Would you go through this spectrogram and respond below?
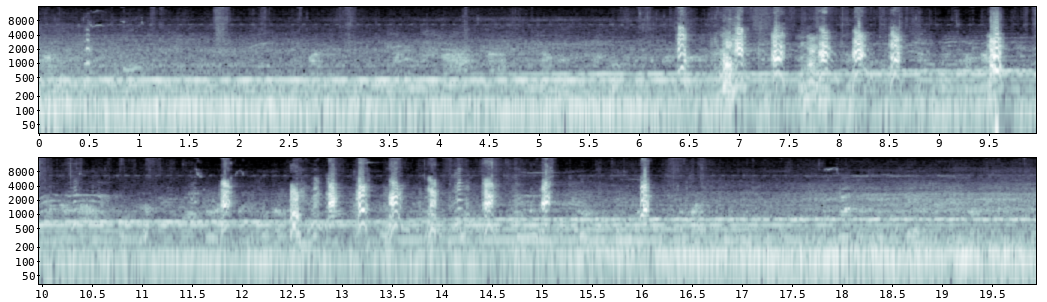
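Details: Little dogs fighting with bigger dogs over food; a burst of quick, sharp barks and yips in the middle stretch, with a steady background hum and faint music.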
